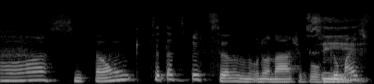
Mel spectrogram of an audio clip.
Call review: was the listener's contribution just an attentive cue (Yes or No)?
Yes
